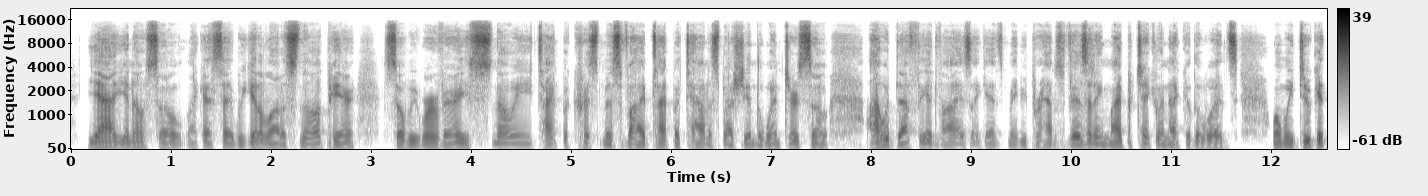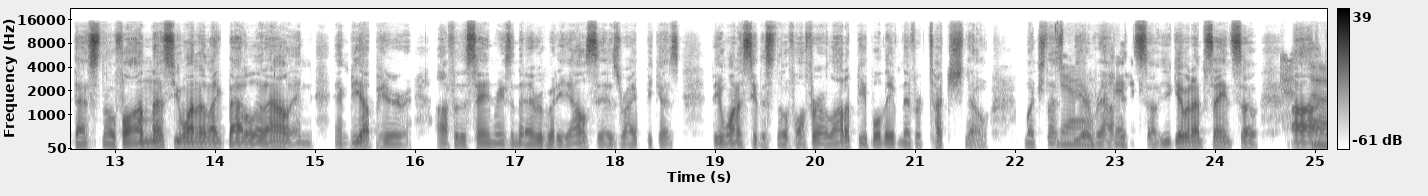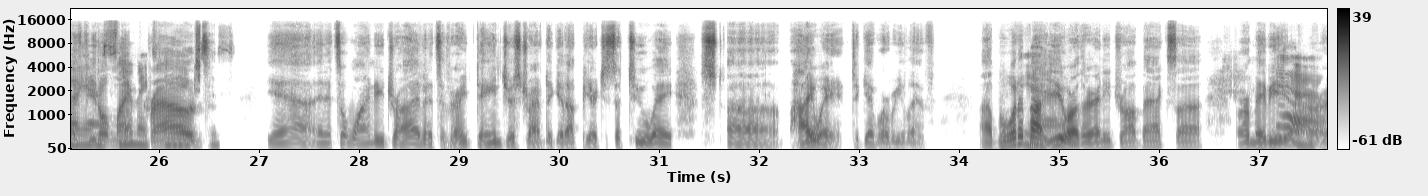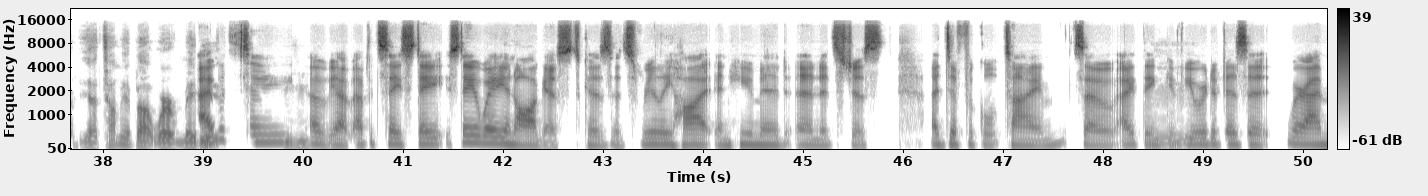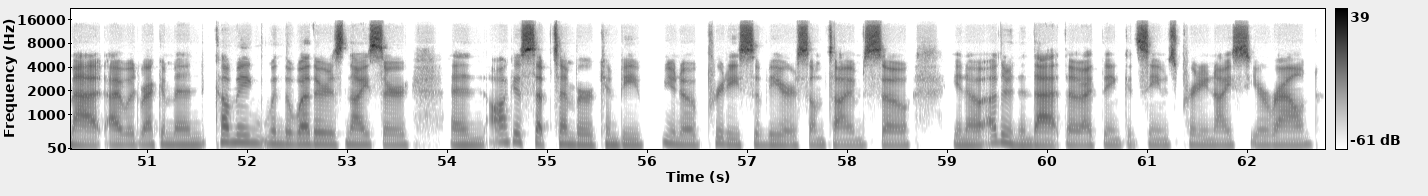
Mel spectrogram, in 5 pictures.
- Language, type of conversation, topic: English, unstructured, Which local business would you recommend to out-of-towners?
- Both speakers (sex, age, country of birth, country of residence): female, 45-49, United States, United States; male, 45-49, United States, United States
- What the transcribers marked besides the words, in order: chuckle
